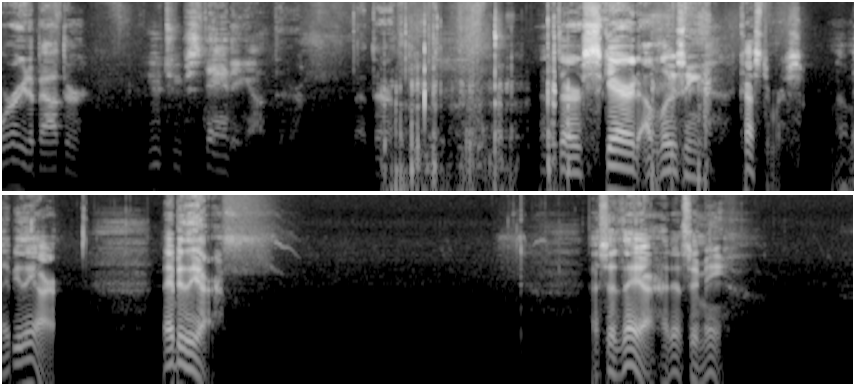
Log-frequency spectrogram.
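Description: A middle-aged man talks casually and close up, heard through a headset microphone.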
